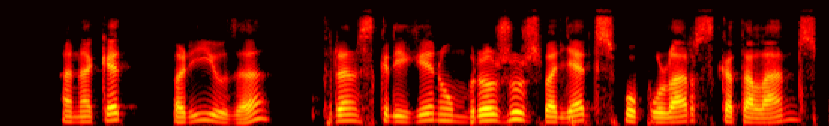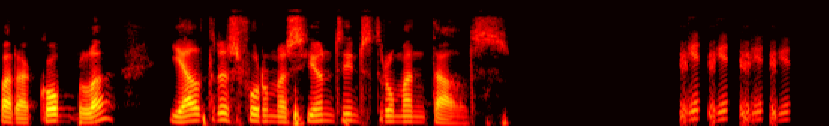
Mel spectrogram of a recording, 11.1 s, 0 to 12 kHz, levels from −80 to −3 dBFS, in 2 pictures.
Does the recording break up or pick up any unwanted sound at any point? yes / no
yes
